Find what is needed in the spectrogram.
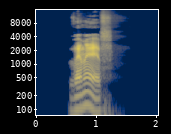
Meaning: navy
- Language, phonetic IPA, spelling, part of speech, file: Russian, [vɛ ɛm ˈɛf], ВМФ, noun, Ru-ВМФ.ogg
